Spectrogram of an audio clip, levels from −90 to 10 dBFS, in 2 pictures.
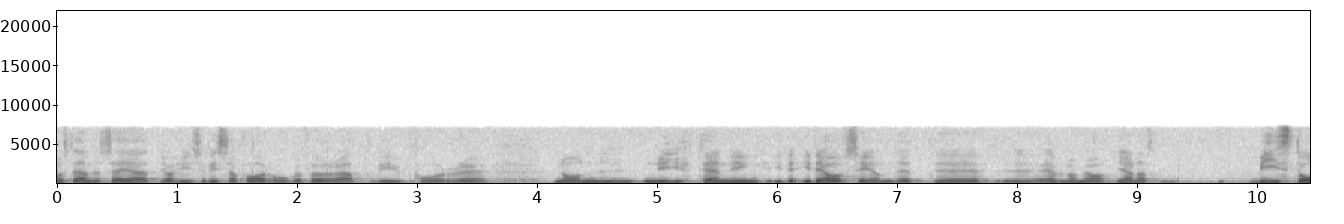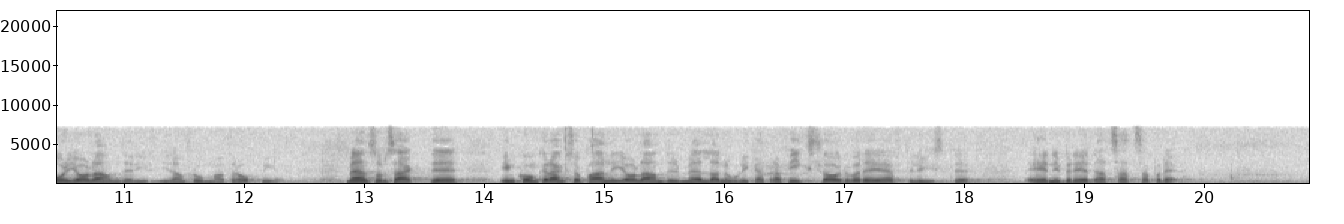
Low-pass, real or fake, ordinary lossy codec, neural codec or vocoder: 7.2 kHz; real; MP3, 48 kbps; none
